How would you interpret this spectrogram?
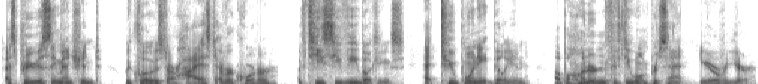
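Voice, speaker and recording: Male, very deep voice, dry close sound; formal corporate executive delivering scripted quarterly results. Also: big pitch swings, pushed and bright, no room sound. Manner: formal, measured reading of figures. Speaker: company executive presenting financial results. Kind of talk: scripted earnings call presentation.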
